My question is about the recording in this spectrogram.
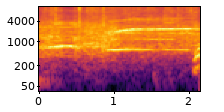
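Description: Audience applauding just after the accordion music stops, with a long, high held whistle through the second half.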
